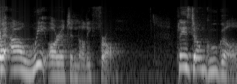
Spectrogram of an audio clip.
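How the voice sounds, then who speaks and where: A woman with a Burmese accent speaks at a fairly high pitch and a fairly slow pace. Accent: Southeast Asian (Burmese). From Myanmar. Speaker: health equity consultant. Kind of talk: presentation to audience. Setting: stage with audience.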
